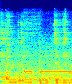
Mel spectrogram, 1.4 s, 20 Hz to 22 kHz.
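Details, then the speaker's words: Secondhand EHEIM 2213 canister filter with loud noise and low flow: irregular light clinks and clatter over a steady motor hum because the impeller slips on its steel shaft instead of locking; it should be silent. "นี่ครับนี่เป็นเสียงเหมือนเมื่อกี้นะครับปกติมันต้องไม่มีเสียงใช่ไหมครับ"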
